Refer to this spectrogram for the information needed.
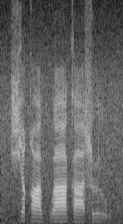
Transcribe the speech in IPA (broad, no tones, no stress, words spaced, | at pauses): çiqaː kʷaːkaː ɬʉlṵ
